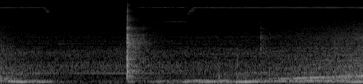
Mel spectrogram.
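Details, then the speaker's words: Harrison universal milling machine after rewiring of inverters, switches and spindle/table interlock: a switch click, then the main spindle motor, belts off, runs in reverse with a low steady hum and a faint climbing whine. Normal spindle motor running in reverse. "Reverse the main spindle. You can't see what I'm doing, but I'm just reversing it honestly."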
